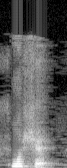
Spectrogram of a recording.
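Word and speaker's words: Smush.it: smoosh it it's a wordpress plugin um and it's spelled m-s-m-u-s-h-dot i-t smush it what smoosh it will do is when you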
